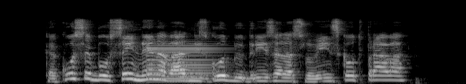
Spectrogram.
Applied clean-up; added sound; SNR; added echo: none; Piano; 5 dB; none.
